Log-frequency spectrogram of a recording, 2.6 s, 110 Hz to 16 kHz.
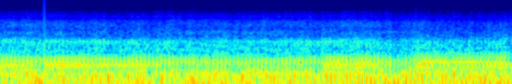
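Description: Rusi Flash 150X motorcycle engine running close and loud, a steady throbbing idle with a rough, even rumble held throughout and no talking.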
